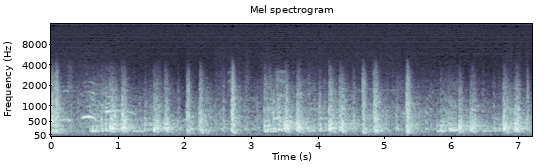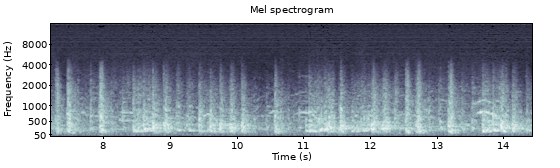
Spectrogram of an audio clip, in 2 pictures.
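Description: Marching band drumline playing a cadence: rapid sharp drum strikes, several a second, over a jumble of voices.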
